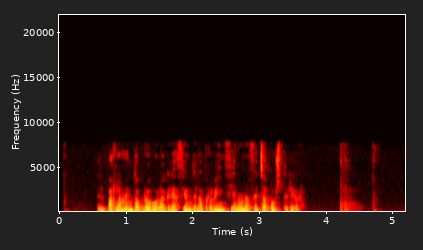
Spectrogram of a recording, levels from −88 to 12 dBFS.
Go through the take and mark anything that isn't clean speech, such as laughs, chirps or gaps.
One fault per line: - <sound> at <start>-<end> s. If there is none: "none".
- thud at 4.2-4.6 s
